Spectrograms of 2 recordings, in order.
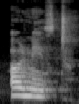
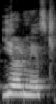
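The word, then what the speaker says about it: earnest: Examples हैं अर्नेस्ट, यहाँ पर ई है और ई के तुरंत बाद AR है तो इसको अर्नेस्ट बोलेंगे, ईयरनेस्ट नहीं बोलेंगे।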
